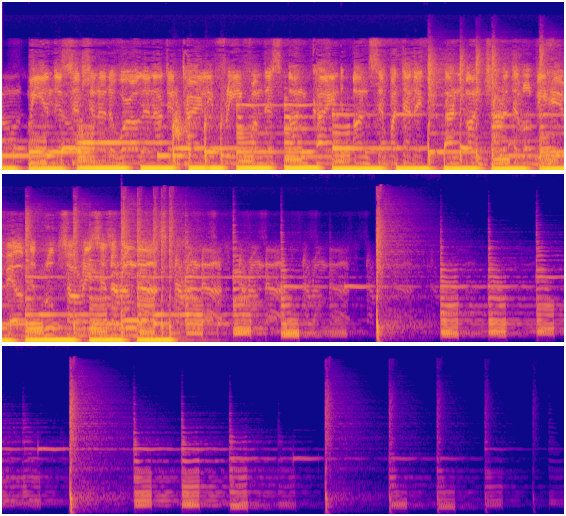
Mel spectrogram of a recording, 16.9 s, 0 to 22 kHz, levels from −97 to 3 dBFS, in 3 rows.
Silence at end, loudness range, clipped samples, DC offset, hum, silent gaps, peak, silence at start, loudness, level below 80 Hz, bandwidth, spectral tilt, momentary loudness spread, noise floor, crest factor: 3.25 s; 21 LU; under 0.1%; under 0.1%; none; none; 0 dBFS; 0 s; -13 LUFS; -14 dBFS; 10 kHz; -4.5 dB/octave; 21 LU; -67 dBFS; 12 dB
